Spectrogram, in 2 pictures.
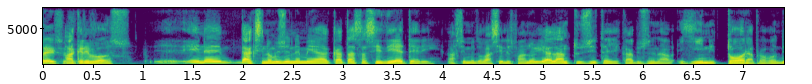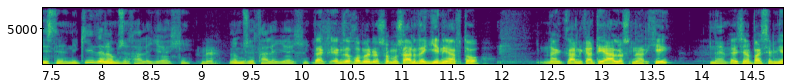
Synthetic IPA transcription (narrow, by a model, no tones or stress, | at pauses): isɐkɾivo̞s | eine̞nd̪ɐksino̞mizo̞ine̞miɐkɐt̪ɐst̪ɐsiːðie̞t̪e̞ɾiɐft̪ime̞t̪o̞vɐsilispɐnuliɐlɐɐnt̪uzit̪ɐʝekɐpço̞znɐʝinit̪o̞ɾɐpɾo̞vo̞nd̪ist̪ine̞θniciðe̞no̞mizot̪i̥θɐleʝeo̞çinenomizot̪i̥θɐle̞ʝeo̞çid̪ɐksienðe̞xo̞me̞no̞so̞mo̞sɐnðe̞ɲʝiniɐft̪o̞ | nɐkɐnikɐt̪iɐlo̞st̪inɐɾçi | ne̞et͡sinɐpɐsemɲ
